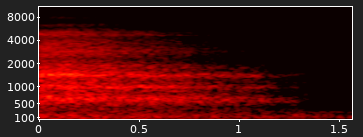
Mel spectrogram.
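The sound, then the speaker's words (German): A long, deep exhalation, a breathy airy rush that starts strong and gradually fades out over a second or so, with no talking. “Ein bisschen nervös sind wir ja schon, also tief einatmen und wieder ausatmen.”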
